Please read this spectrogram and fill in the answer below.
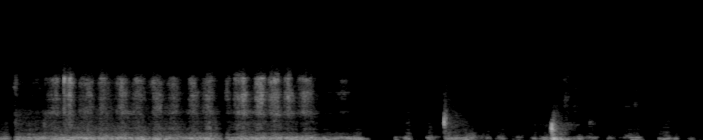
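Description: Paintbrush rubbing back and forth on a ceramic teapot's base: a faint scrubbing for about two and a half seconds, then a few light taps.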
